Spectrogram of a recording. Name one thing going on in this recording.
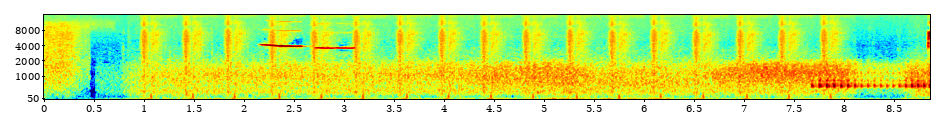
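Light, quick footsteps patter steadily.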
